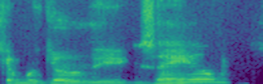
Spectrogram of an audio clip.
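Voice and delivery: little rising lilt at the end on exam. Speaker imitating Meg asking to do the exam, Meg's rising question. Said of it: "she puts a little question mark on it".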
